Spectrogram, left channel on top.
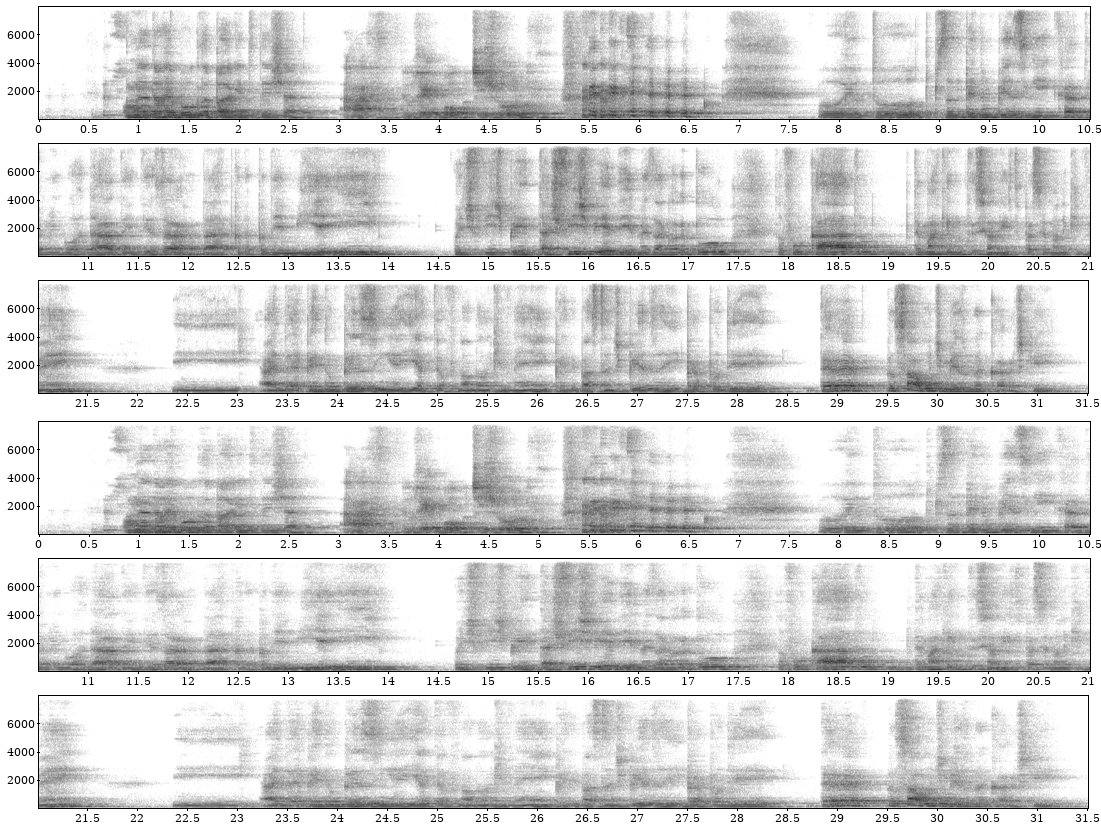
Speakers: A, in the centre; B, on the left.
A: Fome,
B: Comendo
A: mano.
B: até o reboco da parede, se deixar.
A: Ah, o reboco, o tijolo. <laughs>
B: <laughs> Pô, eu tô, tô precisando perder um pezinho aí, cara. Deu uma engordada aí desde a da época da pandemia aí. Foi difícil perder, tá difícil de perder, mas agora eu tô, tô focado. Até marquei um nutricionista pra semana que vem. E a ideia é perder um pezinho aí até o final do ano que vem, perder bastante peso aí pra poder, até pela saúde mesmo, né, cara? Acho que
